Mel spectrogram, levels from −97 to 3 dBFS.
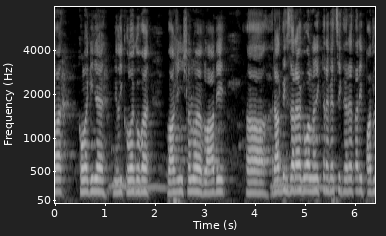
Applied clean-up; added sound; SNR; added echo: classical method log-MMSE.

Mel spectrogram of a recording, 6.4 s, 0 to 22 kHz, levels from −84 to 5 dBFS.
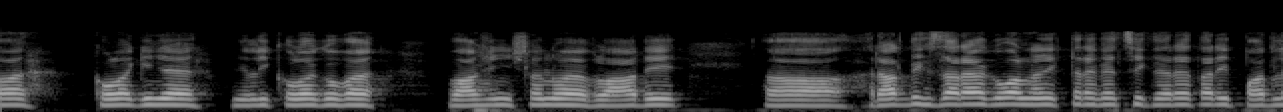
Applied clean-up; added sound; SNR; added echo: neural mask model DeepFilterNet 3.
